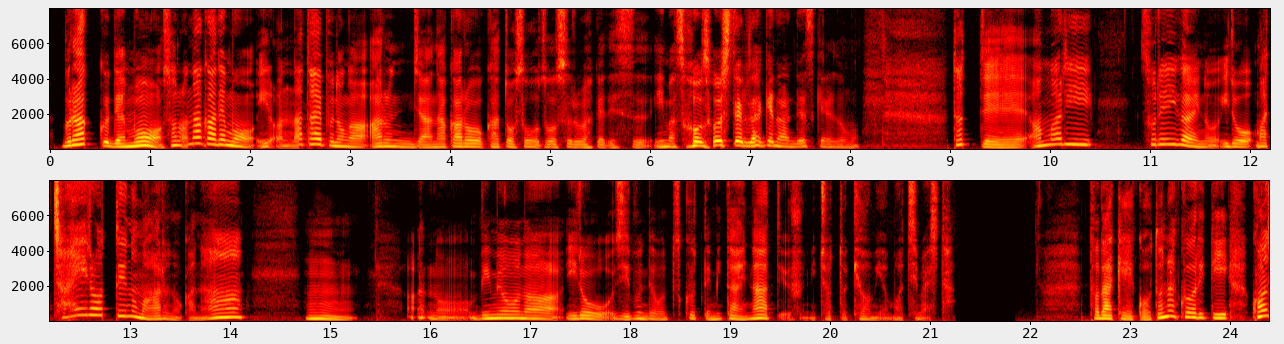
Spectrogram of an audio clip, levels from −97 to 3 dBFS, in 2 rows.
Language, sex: Japanese, female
